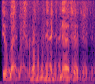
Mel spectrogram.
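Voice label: "electromagnetic", male synthesized voice; vox; source engine; hl1; video games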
